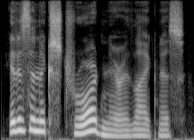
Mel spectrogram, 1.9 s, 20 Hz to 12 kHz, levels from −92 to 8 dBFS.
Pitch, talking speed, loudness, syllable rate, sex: 185 Hz, 155 wpm, -17 LUFS, 6.4 syllables/s, female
